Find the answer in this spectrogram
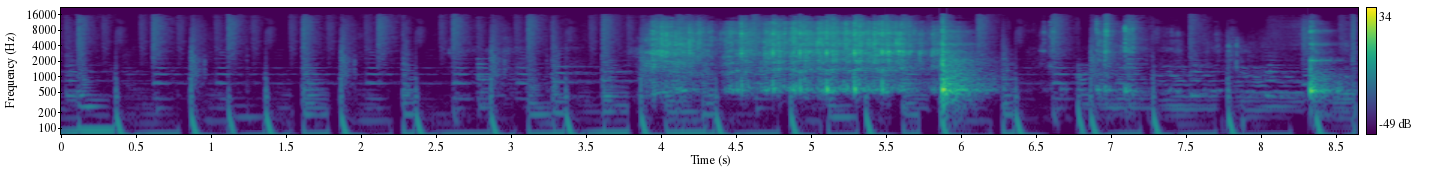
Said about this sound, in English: Double strain that because you've got your marmalade solids in there. Double strain it straight into your cocktail glass.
